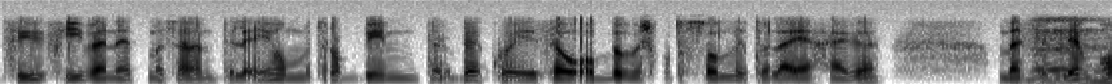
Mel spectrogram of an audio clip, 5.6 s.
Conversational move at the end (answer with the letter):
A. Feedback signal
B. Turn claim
A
